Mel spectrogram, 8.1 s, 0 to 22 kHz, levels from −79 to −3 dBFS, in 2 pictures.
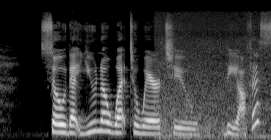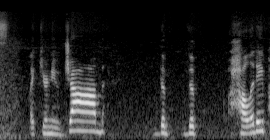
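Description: Noise suppressor catching up from 2.3 to 4.35 s, right after "you know what to": the room noise jumps by about 24 dB around 2.5 s, and the suppressor's noise estimate trails it. The noise comes through strongly at first, then sinks by about 12 dB over roughly two seconds as the estimate adapts.

Speech cut by the noise suppressor between 6.37 and 6.61 s: the suppressor mistakes parts of the speech for background noise and pulls them down with it, by as much as about 12 dB. Around a tenth of a second of sound is affected, leaving those parts swallowed and faint.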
